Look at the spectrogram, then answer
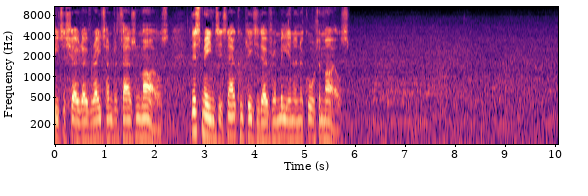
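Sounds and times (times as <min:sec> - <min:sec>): hall background noise: 0:00.0 - 0:10.0.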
